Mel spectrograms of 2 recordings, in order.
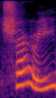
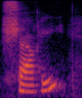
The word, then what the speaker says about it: Charry: Donc pour une introduction simple, je m'appelle Chari, mais en français, il prononce Chari.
